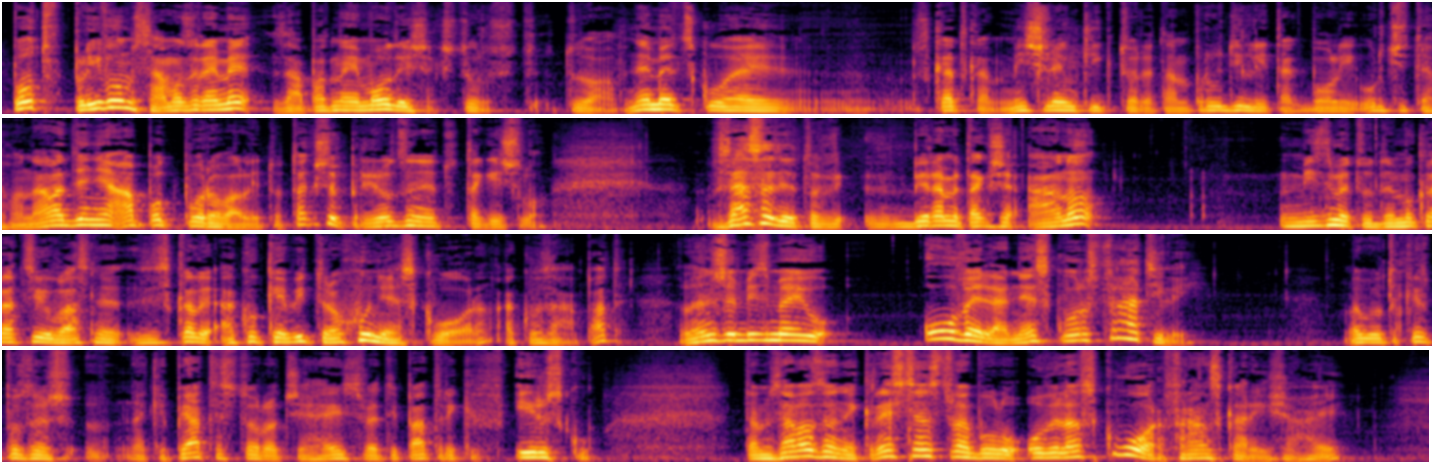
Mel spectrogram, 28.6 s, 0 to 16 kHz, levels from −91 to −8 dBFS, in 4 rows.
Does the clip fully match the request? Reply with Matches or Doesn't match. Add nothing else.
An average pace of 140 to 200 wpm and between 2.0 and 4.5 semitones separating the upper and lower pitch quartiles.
Doesn't match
